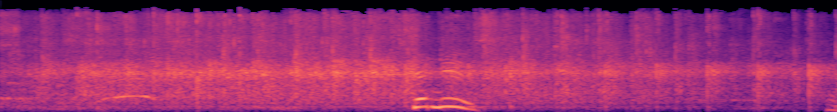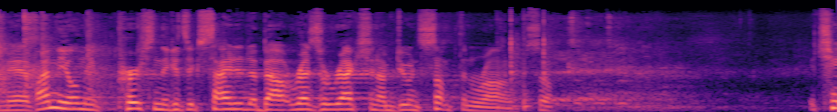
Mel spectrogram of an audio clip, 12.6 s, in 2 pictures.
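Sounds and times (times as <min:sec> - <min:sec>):
audience applause: 0:00.0 - 0:07.2
speech: 0:03.1 - 0:03.8, 0:06.2 - 0:10.7, 0:12.4 - 0:12.5
laughter: 0:10.3 - 0:11.8.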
